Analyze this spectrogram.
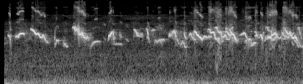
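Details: White-eye from Lombok, Indonesia, singing actively: a dense, unbroken run of high, thin chirps and quick twittering notes, with fast rolling bursts and no other clear sounds.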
